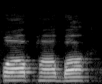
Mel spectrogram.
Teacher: जैसे बोलते हो प फ ब ये क्या होता है? ओष्ठ से होता है।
